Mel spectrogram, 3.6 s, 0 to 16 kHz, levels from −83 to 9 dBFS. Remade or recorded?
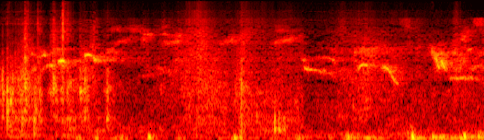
remade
